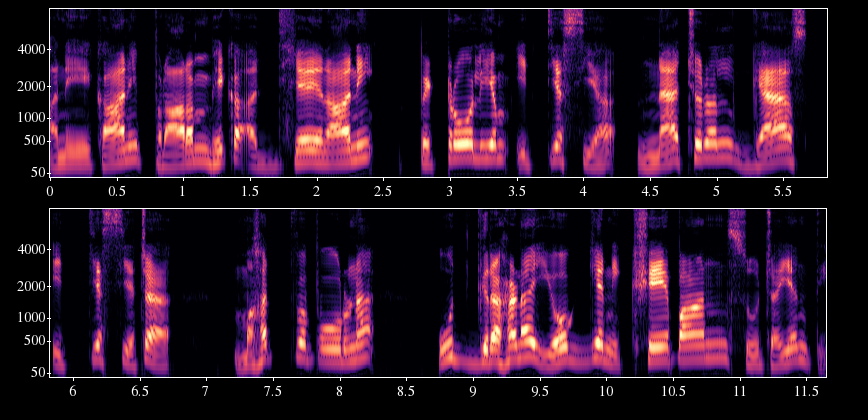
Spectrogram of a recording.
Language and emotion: Sanskrit, neutral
